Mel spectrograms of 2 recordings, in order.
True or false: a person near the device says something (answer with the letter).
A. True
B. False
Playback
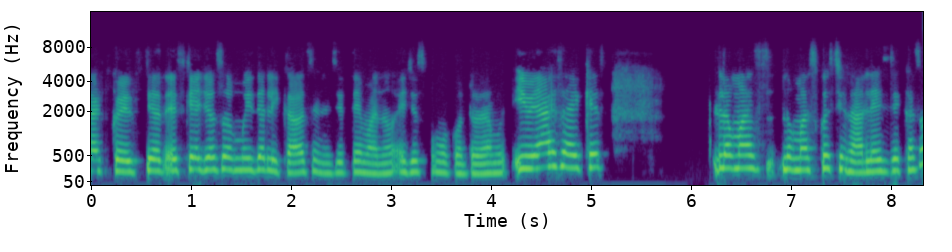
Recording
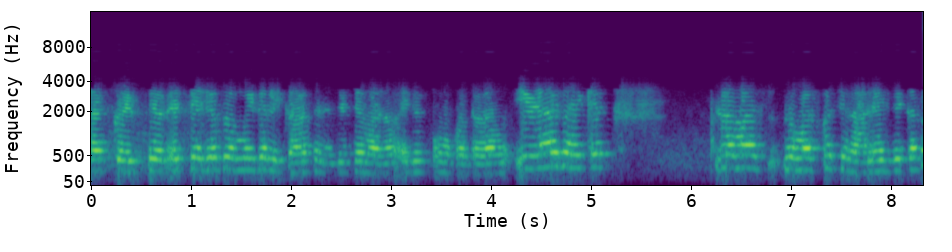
B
